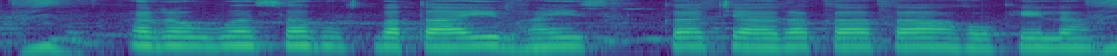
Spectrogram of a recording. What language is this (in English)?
Bhojpuri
